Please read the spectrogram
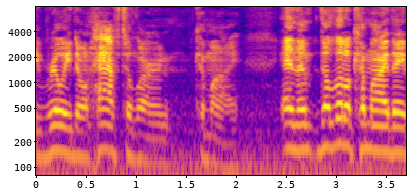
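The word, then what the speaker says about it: Khmer: community go talk to people go learn some Kamai which is their their uh their language there it's called Kamai it's spelled CH like KH h m e r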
